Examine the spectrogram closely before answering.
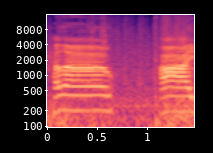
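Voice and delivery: loud cheery taunting hello; sarcastic hello to enemies; mock-friendly greeting. Real, not acted.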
